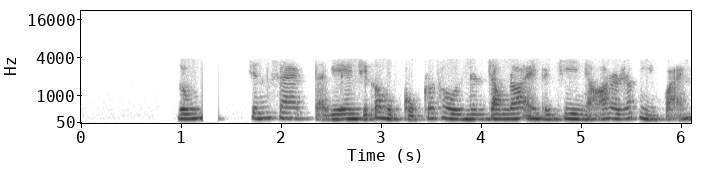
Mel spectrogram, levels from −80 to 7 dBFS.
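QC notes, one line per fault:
0.72–0.92 s, packet loss with pitch repetition: a brief buzzy hold that fades to silence, then the sound returns with a short cross-fade. About 180 ms went missing across 200 ms, the longest gap 160 ms. The receiver repeated the last pitch period, fading it over roughly 50 ms before going quiet.
1.21–1.37 s, playback stall: the audio halts mid-flow and stays silent for about 165 ms before carrying on. The player likely ran short of data or its thread was blocked, so output dropped out until it recovered. The band-limited telephone sound is unaffected around it.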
